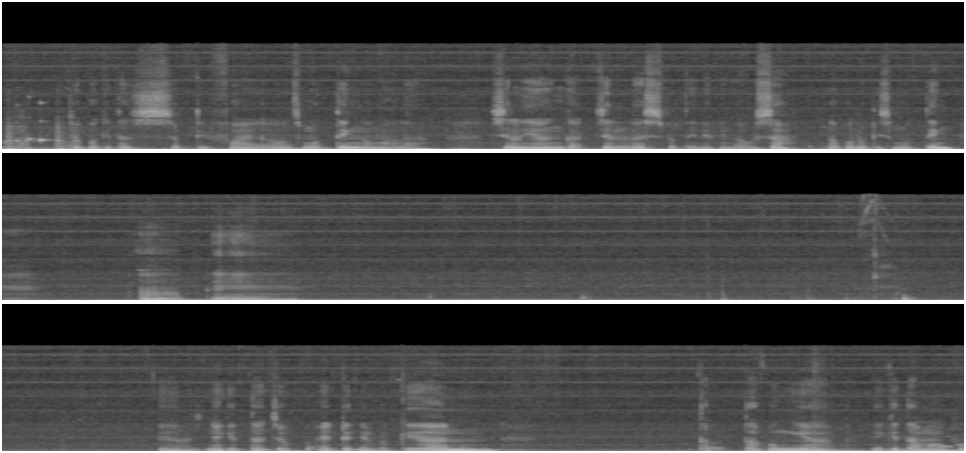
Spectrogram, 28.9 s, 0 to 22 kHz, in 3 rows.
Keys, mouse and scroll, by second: 0.3 right click, 2.3 middle click, 7.3 middle click, 8.9 ctrl+z, 9.5 middle click, 11.1 middle click, 14.3 click, 14.9 click, 16.7 scroll down 1, 17.6 click.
